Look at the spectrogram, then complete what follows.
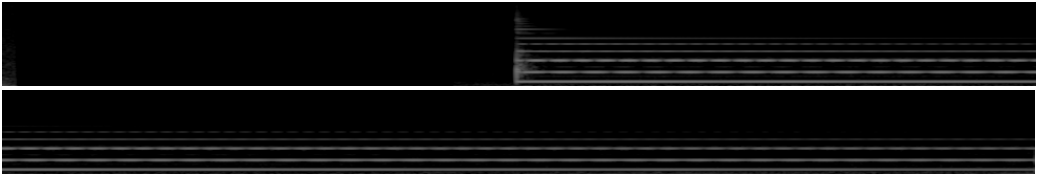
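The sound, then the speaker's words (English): After a moment of silence, a meditation bell is struck once to begin a breath awareness practice, producing a bright, clear tone that rings on steadily and fades only slightly over many seconds. “We will begin and end the practice with the sound of the bell.”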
